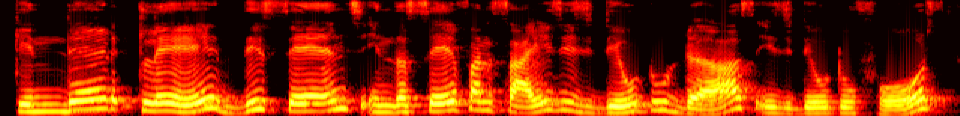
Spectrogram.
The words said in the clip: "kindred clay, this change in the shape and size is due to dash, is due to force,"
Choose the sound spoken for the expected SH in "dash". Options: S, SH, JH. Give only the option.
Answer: S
